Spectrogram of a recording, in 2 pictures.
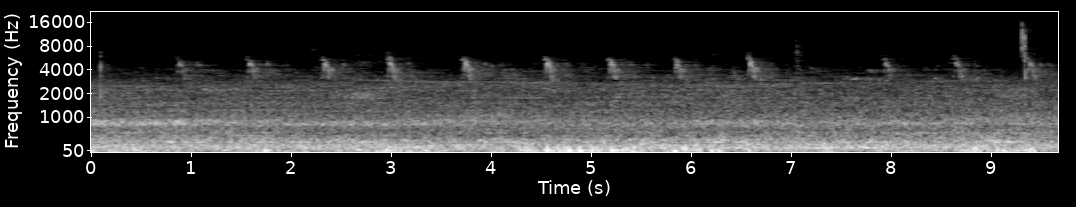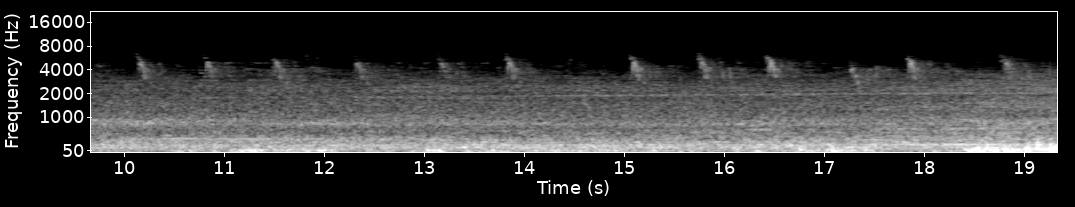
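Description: A songbird repeating a short, high, down-slurred chirp, about one and a half times a second, over a low outdoor rumble. Near the end the low rumble grows louder as the approaching train draws near.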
